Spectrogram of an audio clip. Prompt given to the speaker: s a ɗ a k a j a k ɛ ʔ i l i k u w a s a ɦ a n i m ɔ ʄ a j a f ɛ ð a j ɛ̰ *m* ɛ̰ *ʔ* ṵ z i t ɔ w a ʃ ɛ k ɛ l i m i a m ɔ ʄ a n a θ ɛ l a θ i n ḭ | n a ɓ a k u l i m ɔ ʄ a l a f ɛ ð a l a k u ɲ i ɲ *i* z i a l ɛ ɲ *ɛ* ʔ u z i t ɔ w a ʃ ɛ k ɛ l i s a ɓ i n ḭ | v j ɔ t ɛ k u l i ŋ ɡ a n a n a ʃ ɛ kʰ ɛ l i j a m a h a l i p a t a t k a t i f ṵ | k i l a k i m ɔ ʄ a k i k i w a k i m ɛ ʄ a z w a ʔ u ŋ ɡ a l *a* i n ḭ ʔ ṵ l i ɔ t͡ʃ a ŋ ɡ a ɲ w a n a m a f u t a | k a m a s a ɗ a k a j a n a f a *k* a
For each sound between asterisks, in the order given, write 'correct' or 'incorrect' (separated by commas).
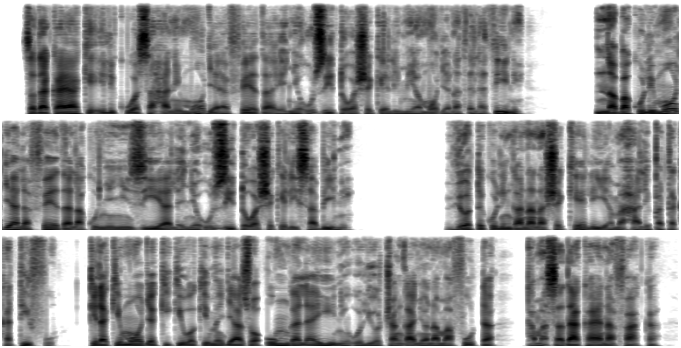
incorrect, correct, correct, correct, correct, correct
